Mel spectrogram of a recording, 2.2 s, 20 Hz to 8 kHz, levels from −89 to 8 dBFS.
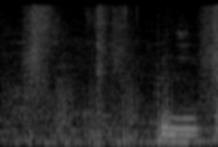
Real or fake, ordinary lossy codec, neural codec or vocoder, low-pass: real; AAC, 48 kbps; none; 7.2 kHz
